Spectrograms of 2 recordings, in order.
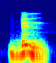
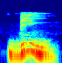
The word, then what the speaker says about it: been: there is a um difference in pronunciation in this word between american english and british english in american english they say bin bin but in the united kingdom they say been can you notice can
